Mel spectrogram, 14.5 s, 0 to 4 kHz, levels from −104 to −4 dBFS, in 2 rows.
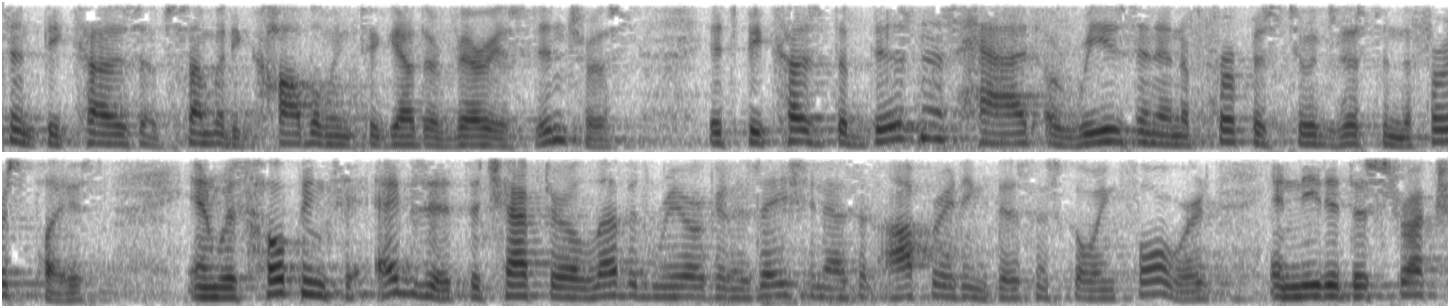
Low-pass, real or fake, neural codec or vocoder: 3.6 kHz; real; none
